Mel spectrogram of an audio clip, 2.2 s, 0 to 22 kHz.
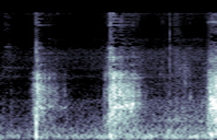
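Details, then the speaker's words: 2008 Buick Lucerne 3.8L, old water pump removed and spun by hand: rough, gritty growling from a worn pump bearing, the growl the car had been making; the pump was also leaking and is replaced. "All right, and this is the old pump. Pretty shot. It was making the growling noise. Let's see if I can reenact this noise."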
